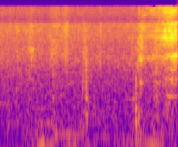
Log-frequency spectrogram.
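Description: Faint handling noise: a few light clicks and knocks, the loudest near the end, over a low steady hum.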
